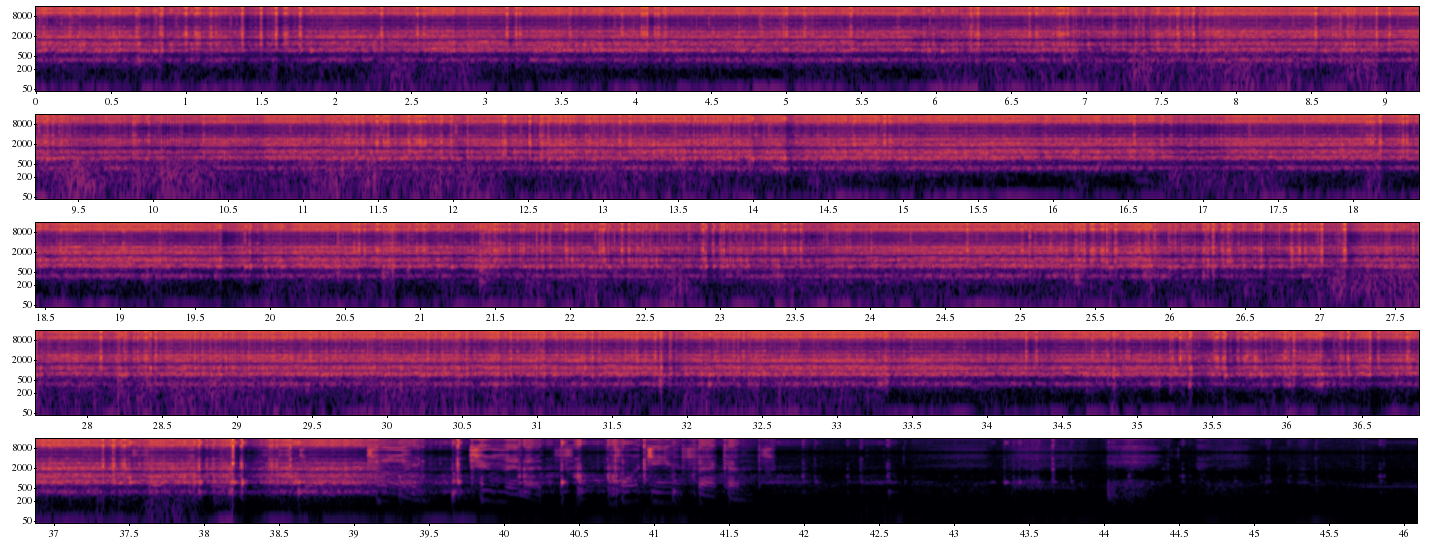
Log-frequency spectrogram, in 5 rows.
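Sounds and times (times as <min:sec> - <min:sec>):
bike tyre and frame rattle: 0:00.0 - 0:38.3
constant hum: 0:00.0 - 0:46.0
wind rushing on microphone: 0:06.3 - 0:14.6, 0:26.4 - 0:33.3.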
